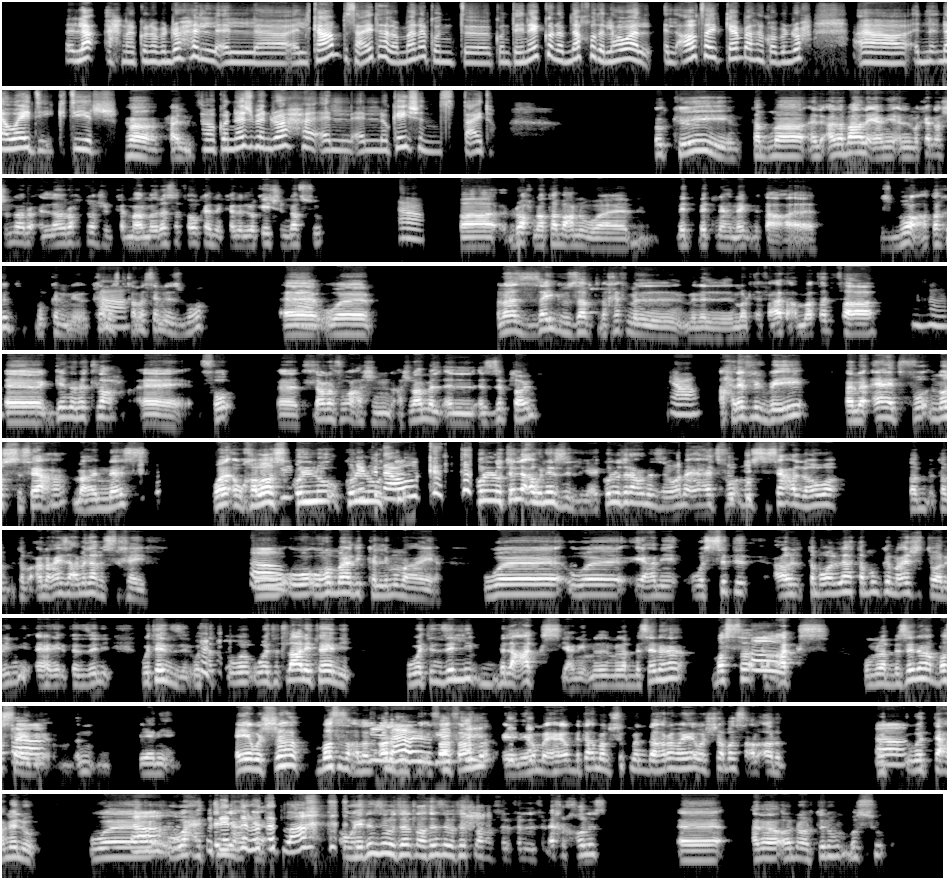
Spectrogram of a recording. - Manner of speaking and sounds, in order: in English: "الcamp"; in English: "الoutside camp"; in English: "الlocations"; in English: "اللوكيشن"; in English: "الZipline"; chuckle; tapping; laughing while speaking: "بيقنعوك"; laugh; unintelligible speech; laugh; laughing while speaking: "يا لهوي بجد!"; laugh; laughing while speaking: "آه وتنزل وتطلع"
- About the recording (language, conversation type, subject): Arabic, unstructured, عندك هواية بتساعدك تسترخي؟ إيه هي؟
